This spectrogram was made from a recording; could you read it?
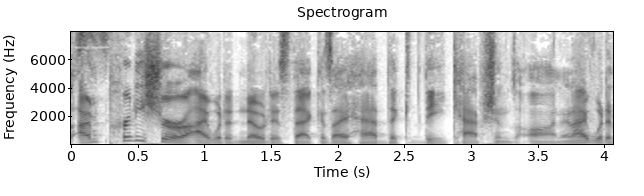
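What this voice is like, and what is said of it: Nerdy Valley-style mocking voice. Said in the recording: “did a nerd voice for me ... That was my Valley voice, but it didn't work.”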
